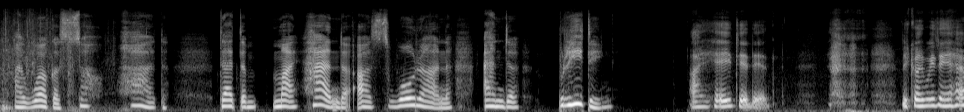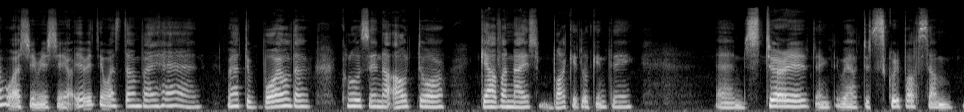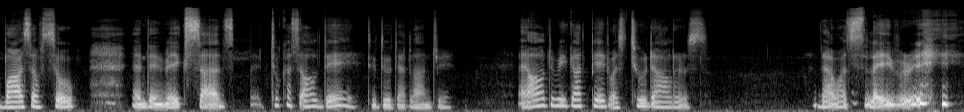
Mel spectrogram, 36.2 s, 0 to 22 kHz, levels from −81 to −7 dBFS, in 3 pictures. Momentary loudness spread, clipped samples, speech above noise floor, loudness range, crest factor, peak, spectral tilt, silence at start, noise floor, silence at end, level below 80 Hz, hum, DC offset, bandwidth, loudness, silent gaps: 14 LU; under 0.1%; 52 dB; 5 LU; 16 dB; -6 dBFS; -5 dB/octave; 0 s; -73 dBFS; 0.1 s; -52 dBFS; none; under 0.1%; 16 kHz; -22 LUFS; none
